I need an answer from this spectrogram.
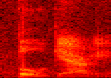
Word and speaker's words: Bvlgari: Greek and bulgary is spelled the way that it is with the V because of the classic Latin alphabet but it is pronounced bulgary so as far as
